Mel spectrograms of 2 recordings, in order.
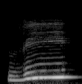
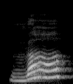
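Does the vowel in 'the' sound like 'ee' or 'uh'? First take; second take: ee; uh. First: It is said with a long 'ee' vowel. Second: It is said with a short 'uh' vowel. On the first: It comes before a vowel sound. "the plus vowel sound" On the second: It comes before a consonant sound. "the plus consonant sound"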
